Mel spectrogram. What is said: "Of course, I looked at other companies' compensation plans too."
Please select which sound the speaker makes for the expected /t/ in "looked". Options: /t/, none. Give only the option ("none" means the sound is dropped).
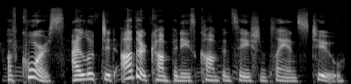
/t/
